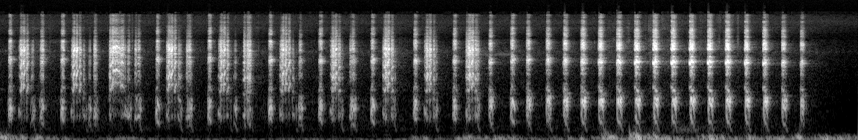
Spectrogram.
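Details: Chukar partridge kept for hunting gives a long series of sharp clucking chuck notes that start uneven and then become rapid, regular and evenly spaced, nearly three per second, with faint low rumble underneath.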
